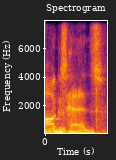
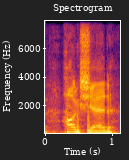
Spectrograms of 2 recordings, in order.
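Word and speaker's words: hogshead: name Hogs head originally Hogs heads okay well I'm dumb oh were you mispronouncing that I P out of it hog shed hog shed Hogs head I thought you were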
